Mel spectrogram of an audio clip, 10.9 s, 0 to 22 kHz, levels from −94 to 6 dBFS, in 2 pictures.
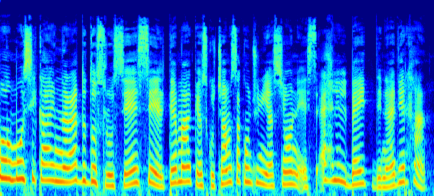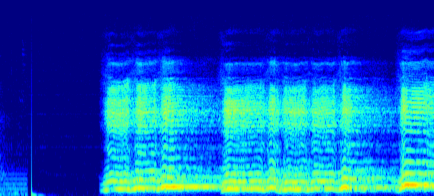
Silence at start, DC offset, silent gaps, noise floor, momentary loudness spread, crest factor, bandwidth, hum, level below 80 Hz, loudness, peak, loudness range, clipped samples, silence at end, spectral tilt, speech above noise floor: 0 s; under 0.1%; none; -76 dBFS; 15 LU; 18 dB; 15.5 kHz; none; -54 dBFS; -22 LUFS; -4 dBFS; 13 LU; under 0.1%; 0 s; -4.5 dB/octave; 55 dB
